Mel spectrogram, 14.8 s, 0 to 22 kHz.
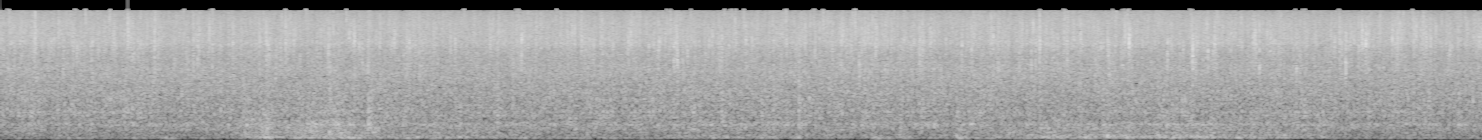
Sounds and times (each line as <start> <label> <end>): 0.0 Heavy Rain 14.8
2.4 Thunder 13.4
